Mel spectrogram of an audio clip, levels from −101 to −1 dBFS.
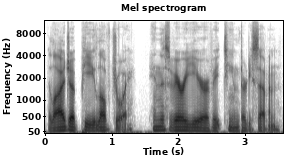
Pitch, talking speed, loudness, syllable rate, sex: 95 Hz, 185 wpm, -20 LUFS, 5.8 syllables/s, male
